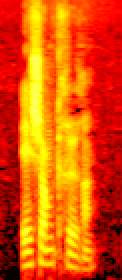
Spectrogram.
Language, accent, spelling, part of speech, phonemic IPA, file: French, France, échancrure, noun, /e.ʃɑ̃.kʁyʁ/, LL-Q150 (fra)-échancrure.wav
- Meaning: 1. indentation 2. low neckline (or similar revealing feature) 3. slot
